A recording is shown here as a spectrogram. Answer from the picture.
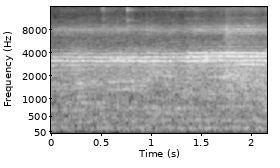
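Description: Steady background noise, machine-like, with a faint high-pitched whine held throughout.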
